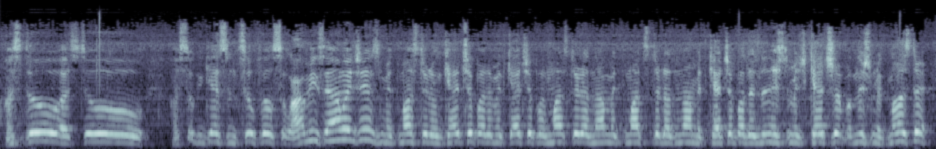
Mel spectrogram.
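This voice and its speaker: A talkative, fussy secretary full of rambling, teasing questions, as a storyteller puts him on. The voice sits high for a man and stays light and easygoing. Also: steady tone, moderate pace, a little mellow, lo-fi sound, natural voice. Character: chatty, friendly male secretary, fussy and jokey.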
